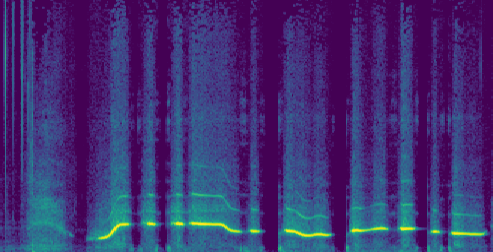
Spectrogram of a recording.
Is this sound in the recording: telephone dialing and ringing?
no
